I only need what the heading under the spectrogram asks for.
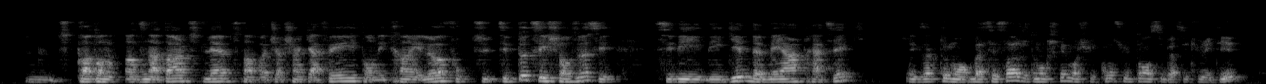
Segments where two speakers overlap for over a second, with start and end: none

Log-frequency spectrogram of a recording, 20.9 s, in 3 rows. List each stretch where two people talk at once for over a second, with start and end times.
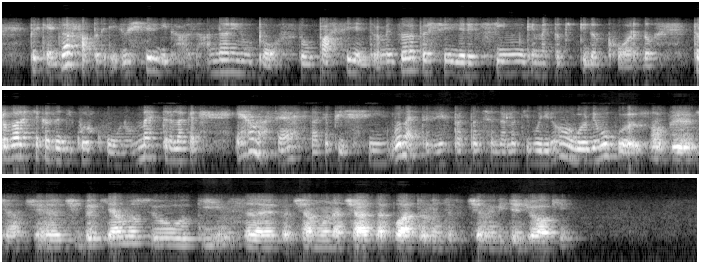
none

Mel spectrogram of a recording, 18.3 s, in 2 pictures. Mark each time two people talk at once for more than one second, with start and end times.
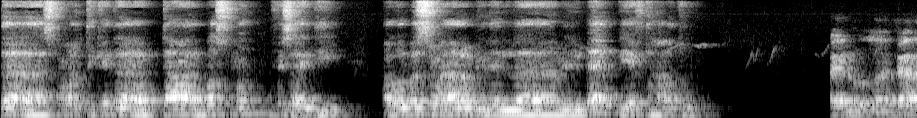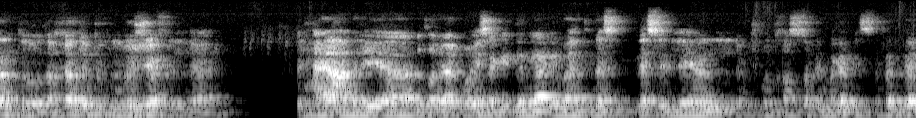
none

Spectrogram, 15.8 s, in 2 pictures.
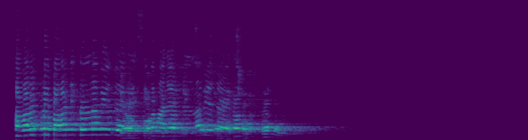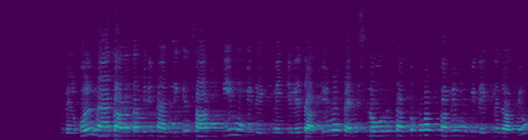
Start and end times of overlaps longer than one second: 1.8-3.6

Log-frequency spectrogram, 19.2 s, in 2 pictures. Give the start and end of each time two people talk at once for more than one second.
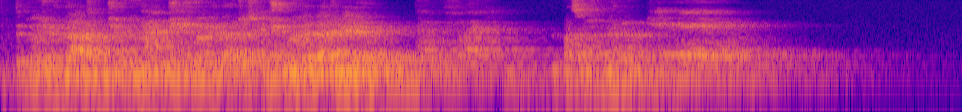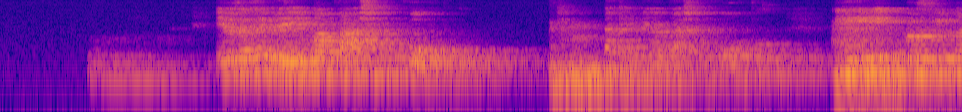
1.4-3.1

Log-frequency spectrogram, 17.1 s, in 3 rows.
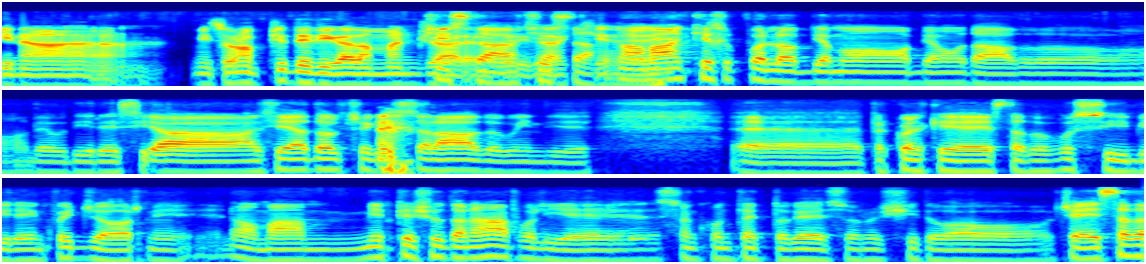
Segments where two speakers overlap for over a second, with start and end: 2.1-3.4

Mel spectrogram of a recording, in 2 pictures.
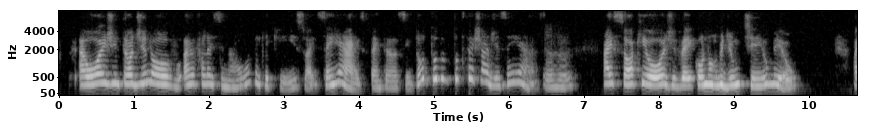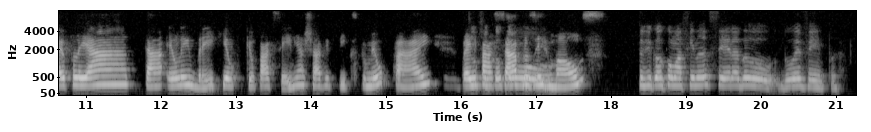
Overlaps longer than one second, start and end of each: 16.1-17.3

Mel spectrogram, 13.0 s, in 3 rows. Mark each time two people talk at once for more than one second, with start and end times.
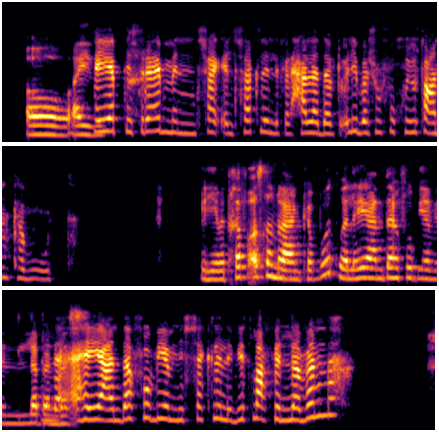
none

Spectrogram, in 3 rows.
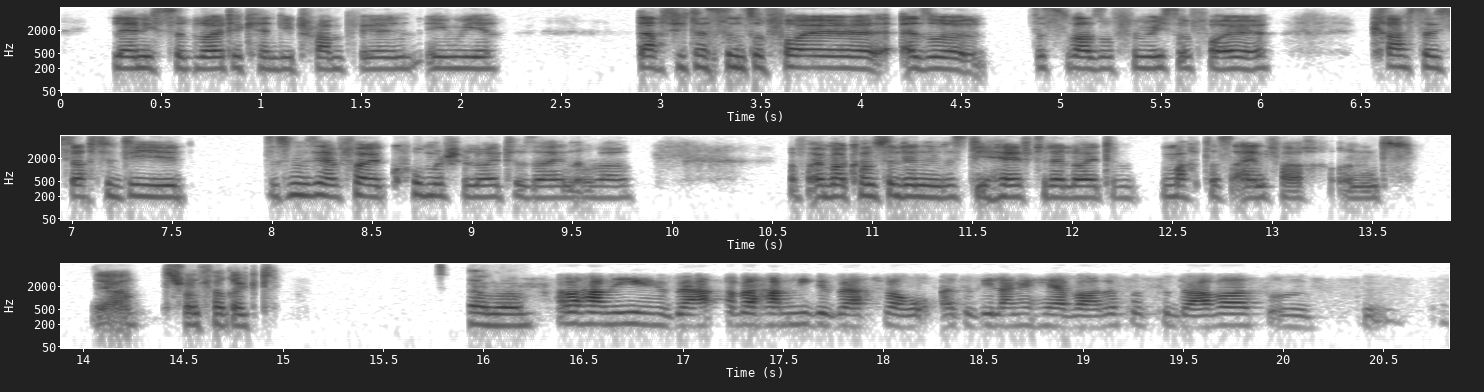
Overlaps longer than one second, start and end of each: none

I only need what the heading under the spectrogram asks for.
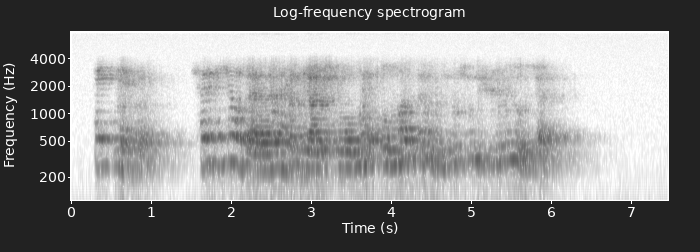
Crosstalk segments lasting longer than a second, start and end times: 2.2-3.8

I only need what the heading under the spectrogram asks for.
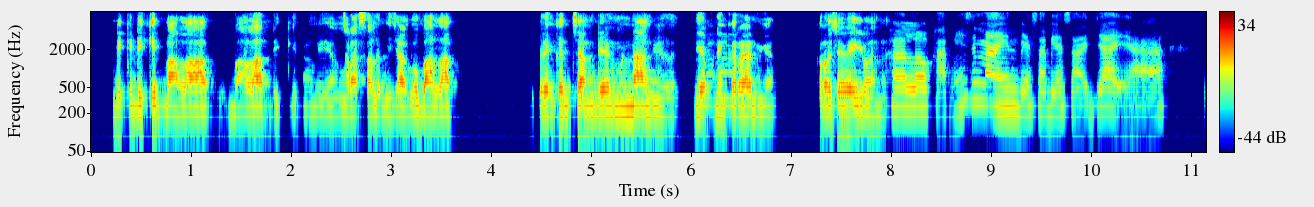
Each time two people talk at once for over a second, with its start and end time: none

